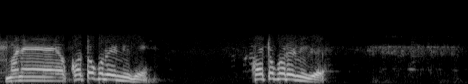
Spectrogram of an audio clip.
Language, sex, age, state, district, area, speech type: Bengali, male, 30-45, West Bengal, Uttar Dinajpur, urban, conversation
